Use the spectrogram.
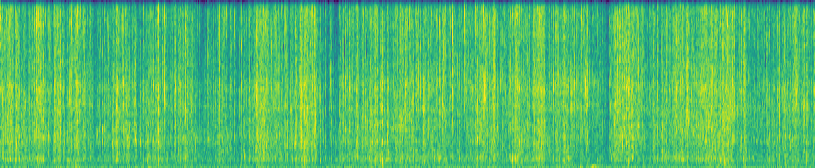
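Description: An empty, thin white plastic pharmacy bag is crumpled and unfolded between fingers with long nails. It makes a steady, dense, bright crinkling that runs the whole clip, with sharp crackles rising out of the rustle.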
